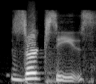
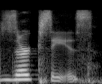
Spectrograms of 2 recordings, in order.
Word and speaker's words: Xerxes: have some fun characters so we have king xerxes that's how you pronounce that i had to look it up like three times and listen xerxes cool um we have heyman who is the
